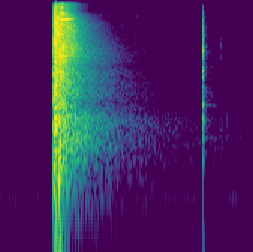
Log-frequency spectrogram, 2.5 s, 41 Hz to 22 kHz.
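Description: A single sharp gunshot from a 152-grain round with a hardened tool-steel penetrator strikes a level IV body armor plate, a loud crack that rings and decays over about a second, followed by a brief softer impact knock.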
